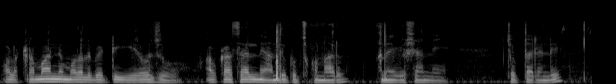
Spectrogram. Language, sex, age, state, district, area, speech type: Telugu, male, 45-60, Andhra Pradesh, Bapatla, rural, spontaneous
